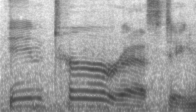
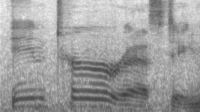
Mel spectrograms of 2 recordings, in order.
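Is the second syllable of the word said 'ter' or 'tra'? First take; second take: ter; ter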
